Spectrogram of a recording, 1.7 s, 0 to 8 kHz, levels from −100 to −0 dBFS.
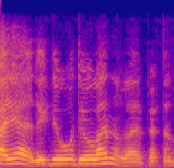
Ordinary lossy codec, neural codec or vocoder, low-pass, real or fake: none; codec, 16 kHz, 1 kbps, FunCodec, trained on LibriTTS, 50 frames a second; 7.2 kHz; fake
